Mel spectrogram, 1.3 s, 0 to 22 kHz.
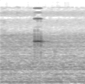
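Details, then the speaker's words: E-Flite Timber X RC plane with AR631 receiver, powered on, motor at 50%, ESC reporting about 15.06 volts: one short high beep over low background hum is the transmitter's battery voltage alarm; low battery voltage warning. "There's my battery alarm. Okay. ESC 15.0. 6 volts."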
